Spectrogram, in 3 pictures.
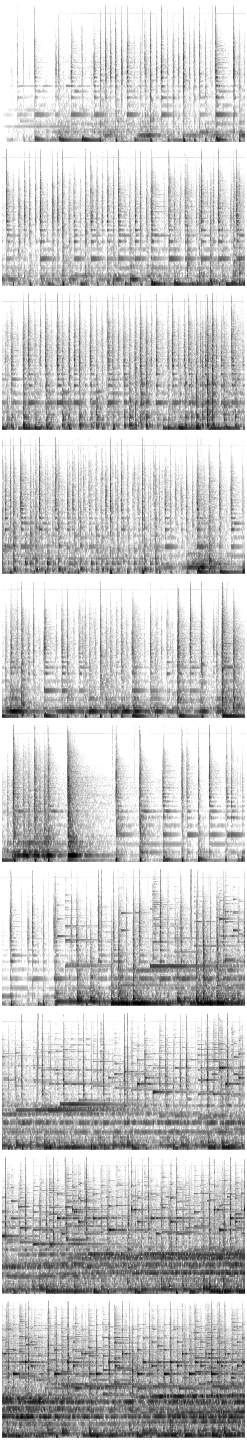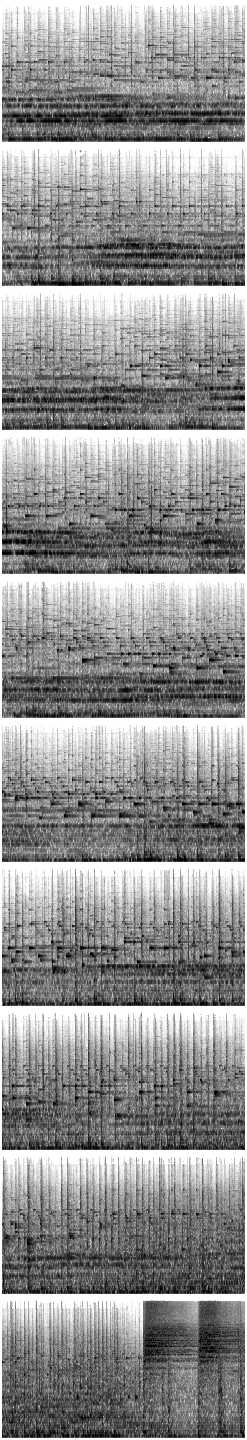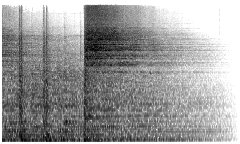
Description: arab   contemporary jazz   ethnic jazz   world music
